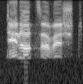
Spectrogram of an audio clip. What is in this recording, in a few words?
hes down, german; csco; csgo; bot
